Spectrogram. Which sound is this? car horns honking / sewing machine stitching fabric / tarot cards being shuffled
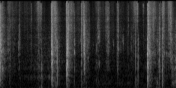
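tarot cards being shuffled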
